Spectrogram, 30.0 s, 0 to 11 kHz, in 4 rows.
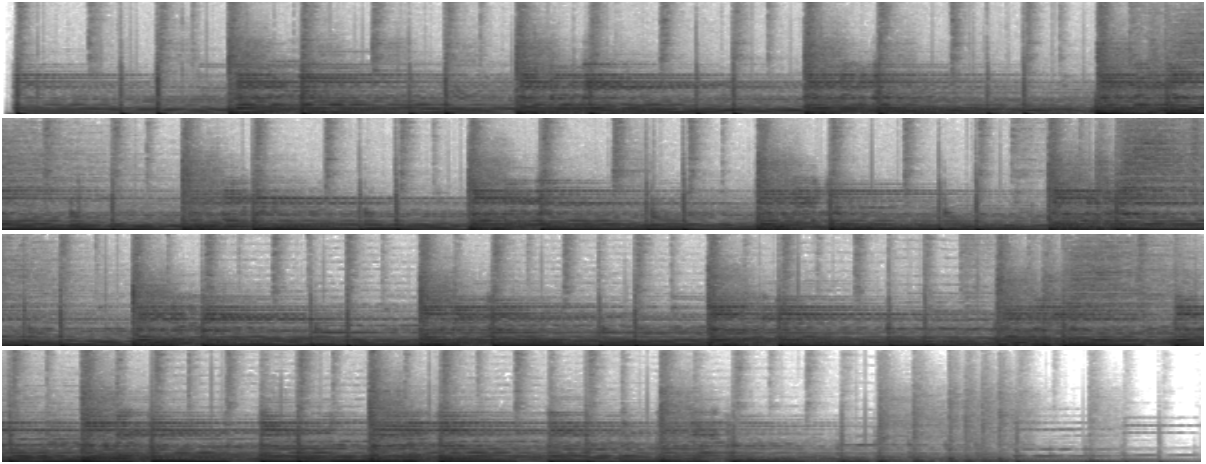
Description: Cold wave Unique 45t retour à l'accueil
